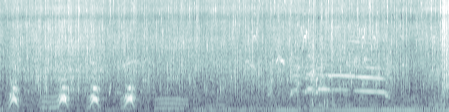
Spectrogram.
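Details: Mallard and Pekin hybrid ducks, two males and one female, kept in a backyard; four short, loud, harsh quacks come about once a second, followed by steady drawn-out tonal squeals and faint background noise.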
